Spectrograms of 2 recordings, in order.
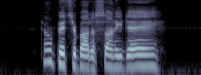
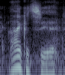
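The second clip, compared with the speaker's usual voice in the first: choked up; 7 semitones lower, 3 dB quieter than usual. Real, not acted. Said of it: "I got a little emotional".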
